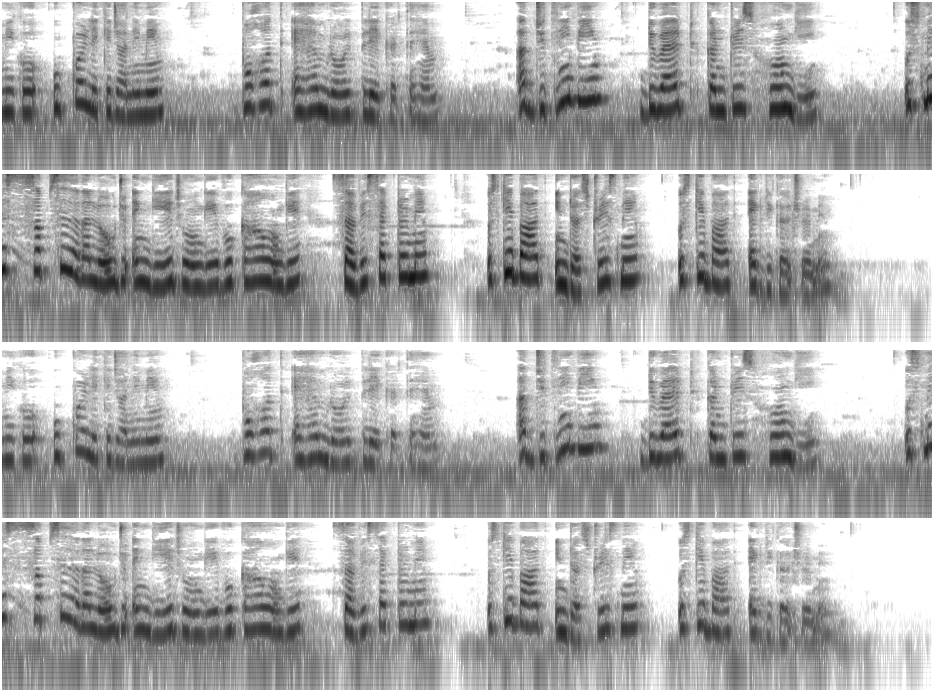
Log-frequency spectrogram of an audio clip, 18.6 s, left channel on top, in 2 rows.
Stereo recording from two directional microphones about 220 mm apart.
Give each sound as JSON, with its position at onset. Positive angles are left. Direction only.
{"t": 0.0, "sound": "a woman's voice", "side_deg": 40}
